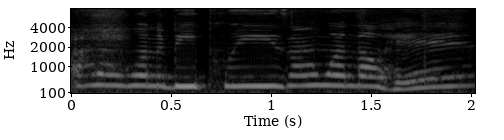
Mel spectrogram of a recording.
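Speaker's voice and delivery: high, soft damsel in distress voice. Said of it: "in that damsel in distress voice".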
